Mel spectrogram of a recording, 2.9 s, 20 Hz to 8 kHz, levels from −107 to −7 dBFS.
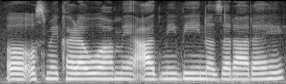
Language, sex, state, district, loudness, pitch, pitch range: Hindi, female, Madhya Pradesh, Bhopal, -16 LUFS, 200 Hz, 195-205 Hz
